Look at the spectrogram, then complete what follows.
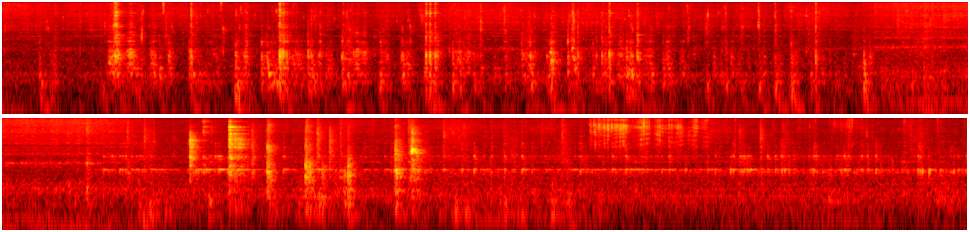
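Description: Metal spoon pressing and scraping sauce solids through a stainless-steel mesh sieve, a run of scrapes and clinks. Past the halfway mark come a few sharp metallic knocks from the saucepan on the gas stove, and a faint steady tone sets in.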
